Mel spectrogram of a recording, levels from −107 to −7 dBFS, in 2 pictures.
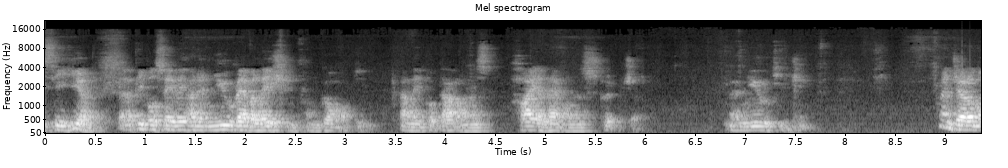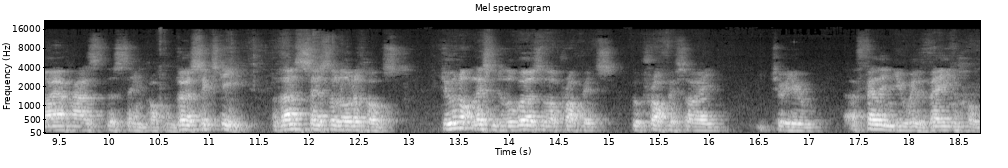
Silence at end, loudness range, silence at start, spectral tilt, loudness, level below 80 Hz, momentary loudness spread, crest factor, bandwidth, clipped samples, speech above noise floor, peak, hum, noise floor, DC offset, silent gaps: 0 s; 7 LU; 0 s; -7 dB/octave; -19 LUFS; -64 dBFS; 17 LU; 20 dB; 13.5 kHz; under 0.1%; 40 dB; 0 dBFS; none; -59 dBFS; under 0.1%; none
